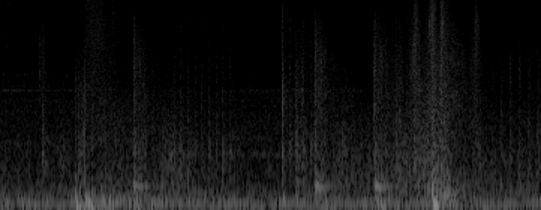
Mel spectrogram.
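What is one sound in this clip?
A rifle fires loud, sharp shots that echo briefly.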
